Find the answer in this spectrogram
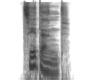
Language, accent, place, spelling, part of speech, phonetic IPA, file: German, Germany, Berlin, zeternd, verb, [ˈt͡seːtɐnt], De-zeternd.ogg
- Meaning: present participle of zetern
